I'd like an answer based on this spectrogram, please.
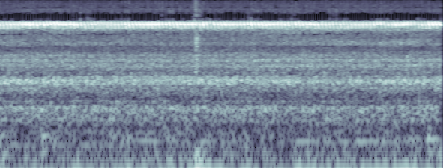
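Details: Feeder crickets in a bearded dragon vivarium, home of Diego, keep up a rapid pulsing high trill against played habitat sounds; a brief sharp click cuts in near the middle.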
